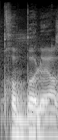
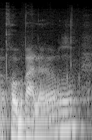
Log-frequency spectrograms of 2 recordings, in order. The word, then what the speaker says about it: Pro Bowlers: Donc je suis gérant de la société Momentum Production et de la société Pro Bowlers, qu'on prononce Pro Bowlers et pas Pro Ballers.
